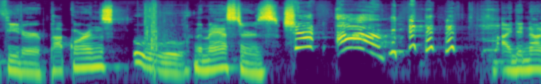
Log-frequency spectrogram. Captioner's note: chuckles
